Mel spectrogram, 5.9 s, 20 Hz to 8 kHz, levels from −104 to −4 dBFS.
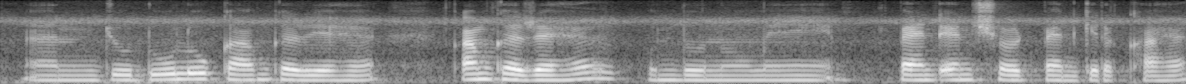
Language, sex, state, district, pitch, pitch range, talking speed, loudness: Hindi, female, Bihar, Saran, 175 Hz, 170-185 Hz, 220 wpm, -18 LUFS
